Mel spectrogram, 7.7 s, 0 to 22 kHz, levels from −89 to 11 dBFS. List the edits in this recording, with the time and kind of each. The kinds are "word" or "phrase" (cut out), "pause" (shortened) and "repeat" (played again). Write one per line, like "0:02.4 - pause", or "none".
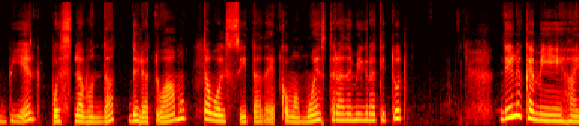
0:01.0 - word
0:01.9 - word
0:02.7 - word
0:03.6 - word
